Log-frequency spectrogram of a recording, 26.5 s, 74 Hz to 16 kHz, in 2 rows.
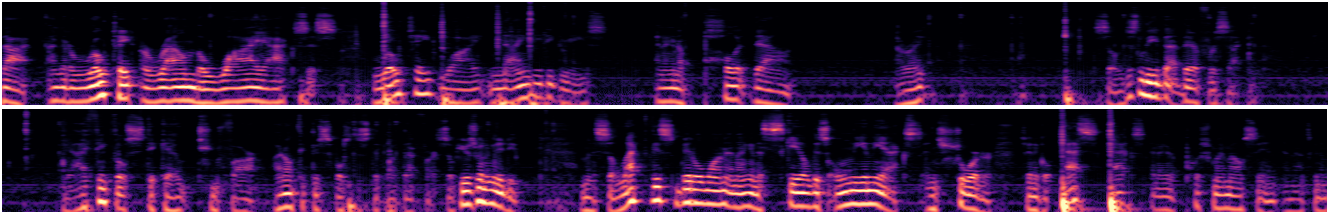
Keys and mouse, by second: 3.9 r, 6.8-8.5 drag, 10.7 a, 18.7-20.5 drag, 23.9 s.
